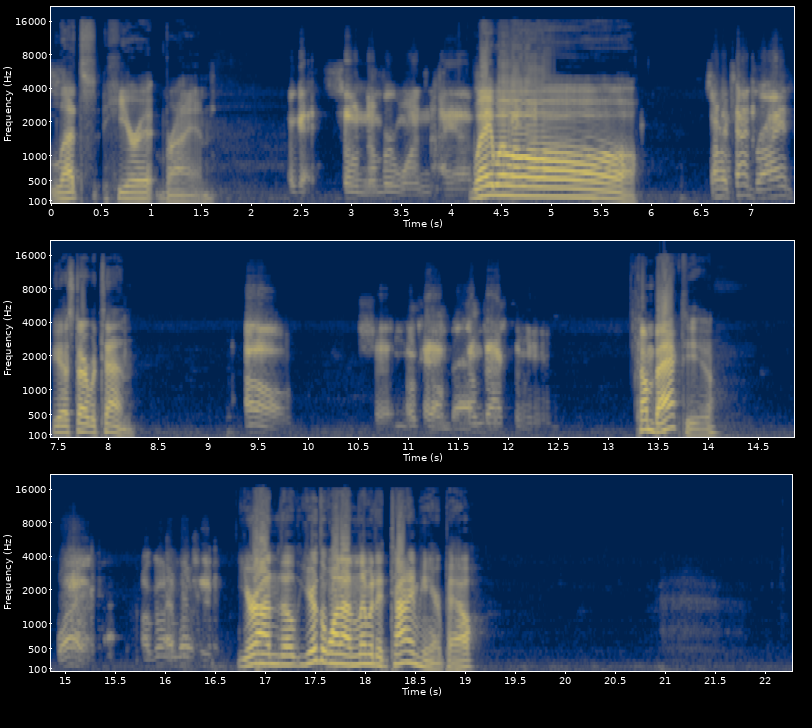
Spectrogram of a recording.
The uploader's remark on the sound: The gang joins via teleconference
